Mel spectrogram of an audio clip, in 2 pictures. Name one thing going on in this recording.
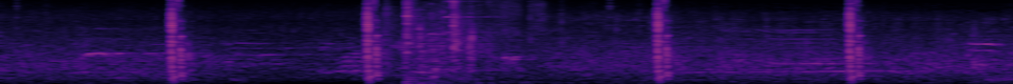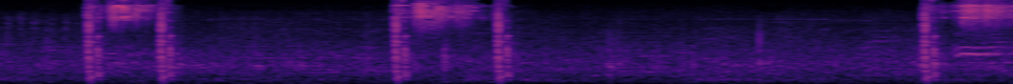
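Short interface clicks sound as menu options are chosen.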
